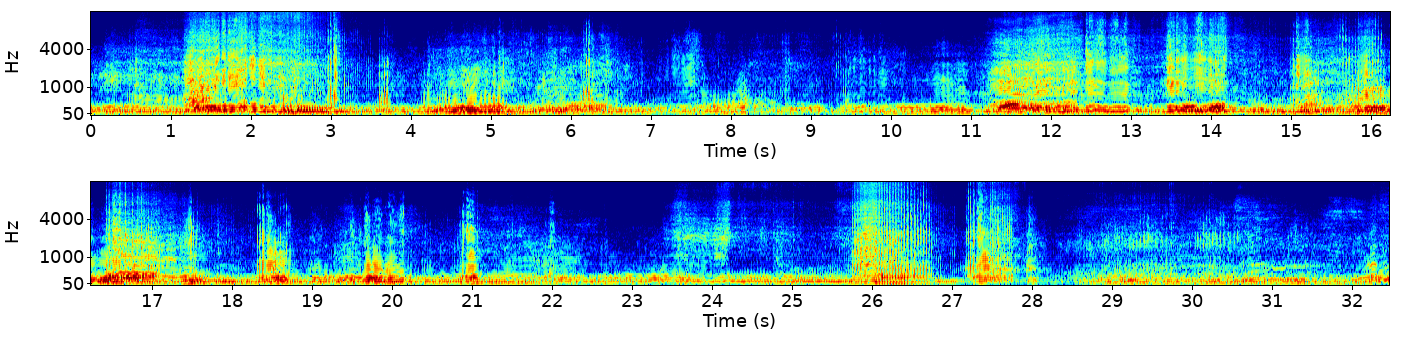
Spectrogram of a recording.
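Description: Motocross dirt-bike engines revving on a track, pitch rising and falling again and again as the riders open and close the throttle over the jumps.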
